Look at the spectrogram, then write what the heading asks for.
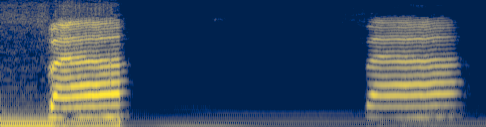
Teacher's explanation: فا جو ہے وہ اوپر کے دانتوں کے کنارے اور نچلے ہونٹ کے تر حصے سے ادا ہوتا ہے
